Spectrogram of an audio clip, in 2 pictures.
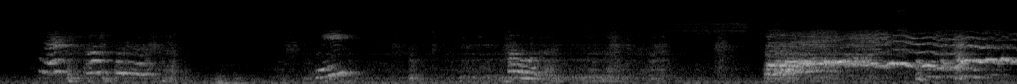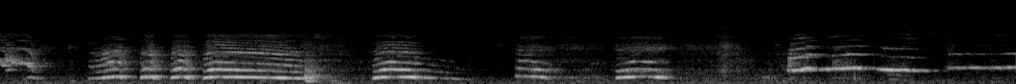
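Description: A film's voices and sounds play through a television loudspeaker.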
